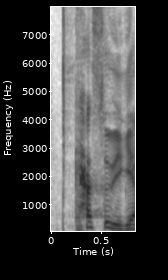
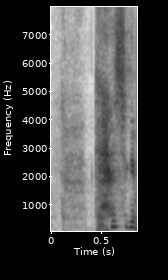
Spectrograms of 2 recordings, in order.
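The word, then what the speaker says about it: Keswick: 근데 이 캐스윅인데 이 S는 묵음이에요. 그래서 캐직입니다. 캐스윅이 아니에요. 어떤 신학책은 캐스윅이라고 적혀 있는데 잘못된 것이죠. 캐직이 맞아요.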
